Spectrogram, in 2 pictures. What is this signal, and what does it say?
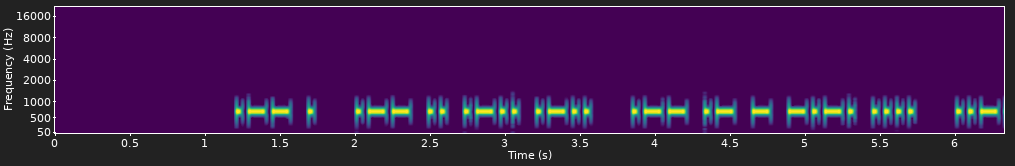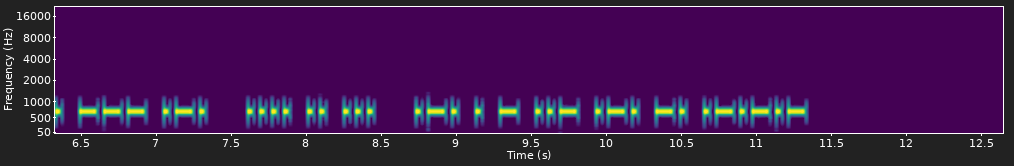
Morse code, heard as a keyed tone, about 30 wpm, 700 Hz. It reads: WE WILL WATCH FOR HIS RETURN.
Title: Sentences from Top 1000 Words - Review Part 1 - 30wpm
